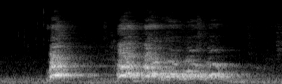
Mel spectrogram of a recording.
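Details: Labrador Retriever in his kennel; two barks, a short sharp one followed after half a second by a longer drawn-out bark that tails off into a whine, over low background rumble.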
